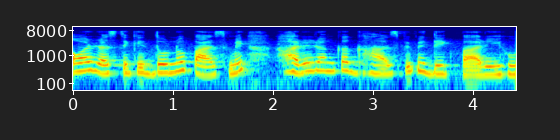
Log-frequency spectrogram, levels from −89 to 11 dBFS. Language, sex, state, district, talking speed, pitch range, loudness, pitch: Hindi, female, Bihar, Katihar, 230 wpm, 220-285 Hz, -17 LUFS, 250 Hz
